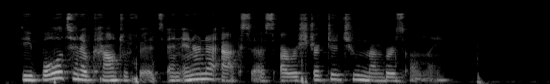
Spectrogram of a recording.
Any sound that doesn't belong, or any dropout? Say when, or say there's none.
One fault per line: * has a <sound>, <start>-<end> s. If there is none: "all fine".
all fine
